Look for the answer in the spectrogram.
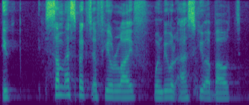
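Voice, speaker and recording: A man's voice: a little high, normal speed. Earnest man speaking on a panel. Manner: earnest, slightly broken phrasing. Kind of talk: panel discussion.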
